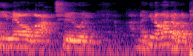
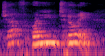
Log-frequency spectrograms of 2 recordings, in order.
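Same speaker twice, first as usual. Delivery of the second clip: wife scolding; 6 semitones higher than usual. Retold or imitated. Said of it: "she's like".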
